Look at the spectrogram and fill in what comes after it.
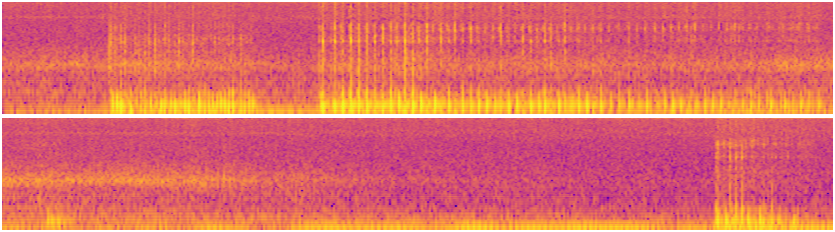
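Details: Yogi, a six-month-old chocolate Labrador Retriever, snores while sleeping: harsh, low, rumbling breaths in bursts of about one second, a long gap, then one more short snore near the end.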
